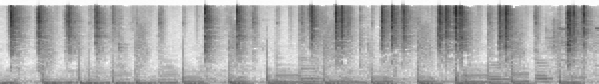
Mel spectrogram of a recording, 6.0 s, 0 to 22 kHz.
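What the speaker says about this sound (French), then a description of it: "Pour pouvoir faire varier la hauteur de coupe, on va tourner cette molette." Cutting-height dial on a Panasonic ER-SB40 beard trimmer being turned, producing a steady run of crisp, close mechanical clicks and ratcheting ticks, some quick bursts, heard alone.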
